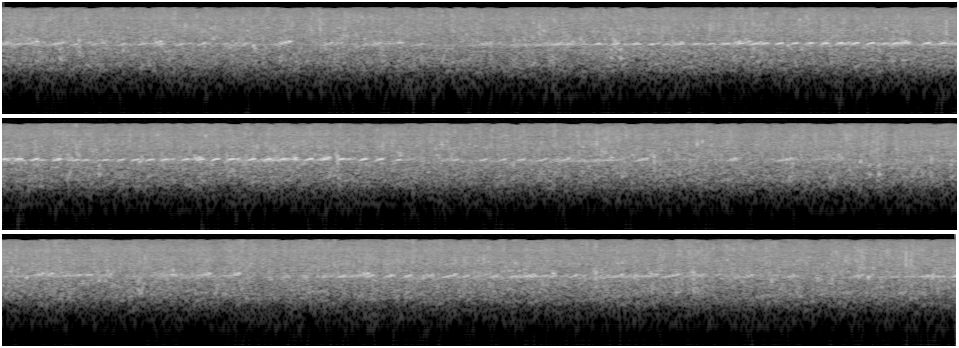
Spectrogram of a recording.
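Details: Kajika frog trilling beside a clear stream, the beautiful voice like a bird or insect; a long pulsed high note peaks between four and seven seconds, fainter trills echo later, all against continuous water rush.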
